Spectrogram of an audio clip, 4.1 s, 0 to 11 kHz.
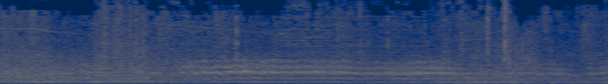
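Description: A race car's tires skid and squeal under late braking in Gran Turismo 4 on the Nürburgring, a long sustained squeal that slowly falls in pitch over a steady engine roar for about four seconds.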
